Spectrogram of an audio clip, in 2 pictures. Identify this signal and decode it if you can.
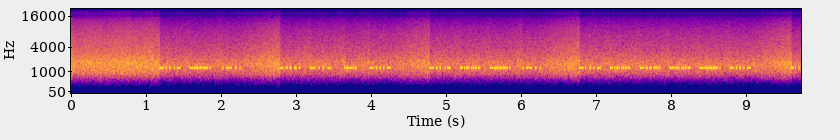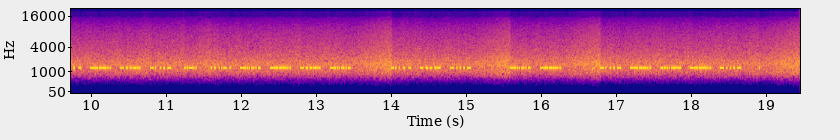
Hellschreiber (Feld-Hell, 122.5 baud), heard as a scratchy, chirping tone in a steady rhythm, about 1300 Hz, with radio static and a narrow filter. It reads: HET PUIN MOET WORDEN VERWIJDERD VAN DE WEGEN.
